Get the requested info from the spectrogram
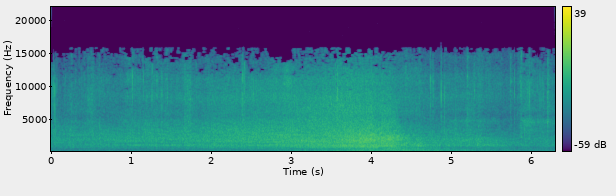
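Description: A car driving past, its tyre and engine noise swelling to a peak about four seconds in and then fading away.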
